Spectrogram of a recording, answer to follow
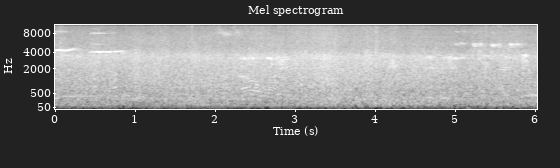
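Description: Steady wash of ocean surf on a beach, with people's voices chatting faintly in the background.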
